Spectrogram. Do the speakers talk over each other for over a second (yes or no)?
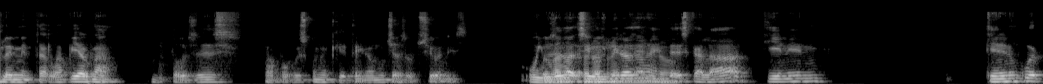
yes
